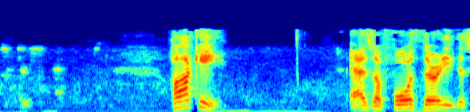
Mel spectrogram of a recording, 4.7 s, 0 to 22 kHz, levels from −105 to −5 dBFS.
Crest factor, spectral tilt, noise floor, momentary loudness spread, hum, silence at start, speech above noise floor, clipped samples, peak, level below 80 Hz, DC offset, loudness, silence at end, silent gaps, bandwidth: 22 dB; -2.5 dB/octave; -62 dBFS; 7 LU; none; 0 s; 41 dB; under 0.1%; -4 dBFS; -66 dBFS; under 0.1%; -20 LUFS; 0 s; none; 7.6 kHz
